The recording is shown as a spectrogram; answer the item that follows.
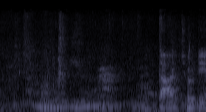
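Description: Indistinct low voices murmuring, with a short louder vocal sound about one and a half seconds in.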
